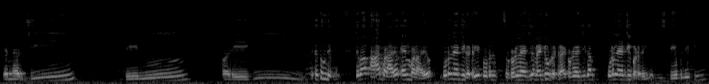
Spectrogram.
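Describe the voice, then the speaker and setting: A man teaching chemistry in an online lecture, energetic, answering his own questions in a students' voice and stressing points by slow repetition. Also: high voice. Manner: repeats words slowly for stress.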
